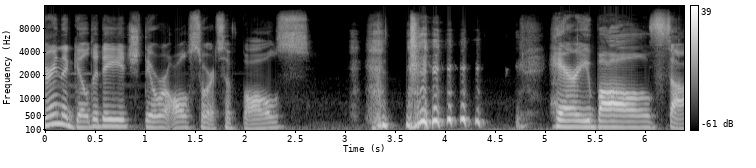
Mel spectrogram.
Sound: laughing

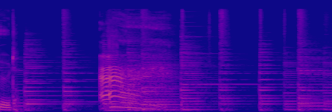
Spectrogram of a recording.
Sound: Nabal growls; jaunty music

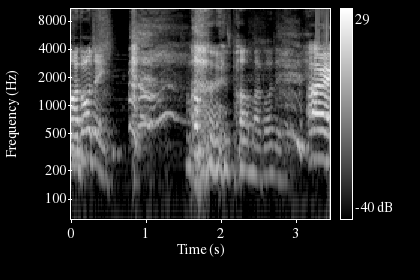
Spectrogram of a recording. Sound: laughing

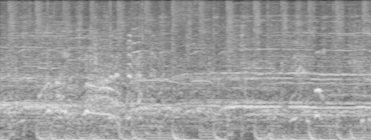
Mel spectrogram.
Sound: applause and cheering cont

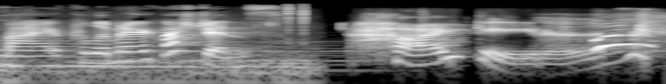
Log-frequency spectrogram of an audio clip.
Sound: mouse clicking

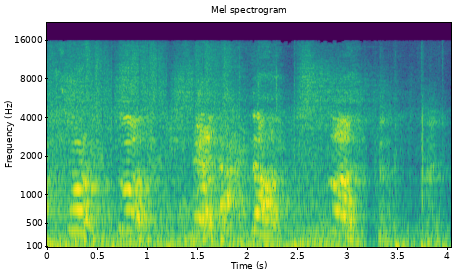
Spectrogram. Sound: indistinct grunting

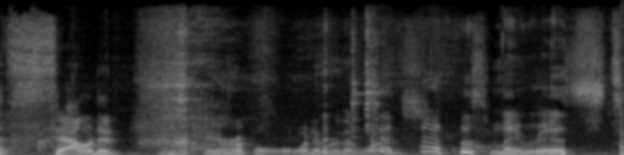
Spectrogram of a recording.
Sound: laughs

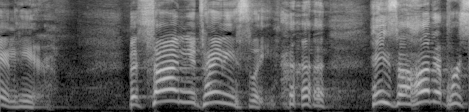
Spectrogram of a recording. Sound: laughing

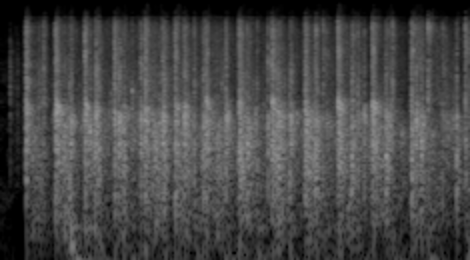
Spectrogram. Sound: group applauds

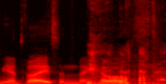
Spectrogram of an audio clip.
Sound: laughing

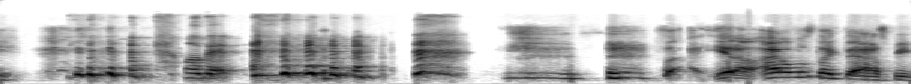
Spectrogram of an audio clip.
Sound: laughs

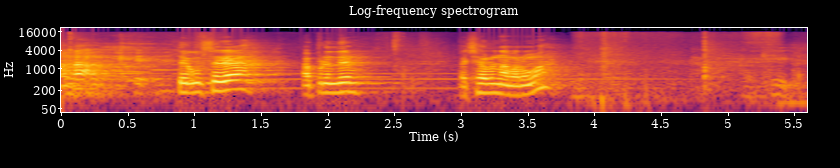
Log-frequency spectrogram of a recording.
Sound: laughs; speaking foreign language

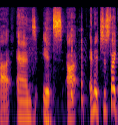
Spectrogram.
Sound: laughs

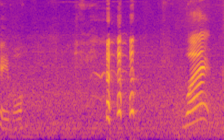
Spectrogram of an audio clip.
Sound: laughing

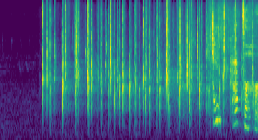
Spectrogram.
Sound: all clapping

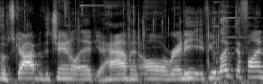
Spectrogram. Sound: bell dings

